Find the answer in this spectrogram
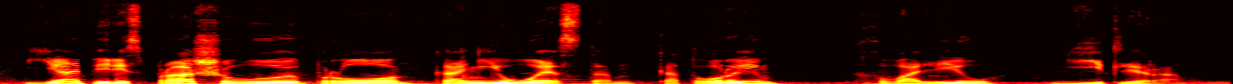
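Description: With music behind him, a man with a fairly high voice speaks very slowly, his pitch swinging very widely. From Vorkuta, northern Russia. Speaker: podcast host. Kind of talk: scripted narration.

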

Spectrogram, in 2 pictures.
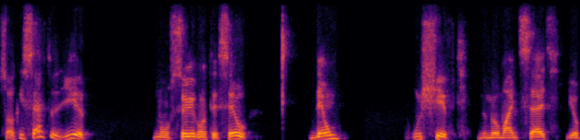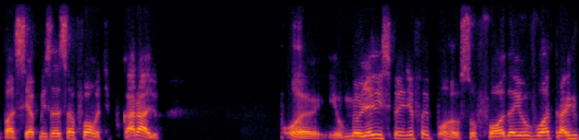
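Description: His intonation is lively, set in a high pitch. The man moves along at a fairly quick pace. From Natal, northeastern Brazil. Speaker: podcast host, former college soccer player. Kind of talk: casual chat. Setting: video call livestream.

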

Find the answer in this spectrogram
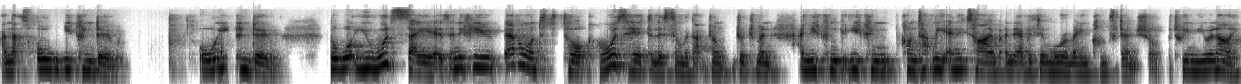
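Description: With ordinary pitch variation, a woman speaks at medium pitch in a normal speaking voice. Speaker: financial services trainer. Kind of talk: podcast interview.

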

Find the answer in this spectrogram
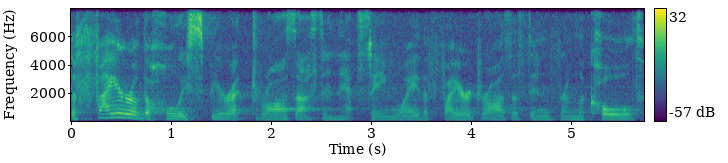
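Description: Woman in a Midwestern accent, fairly low in pitch, with ordinary pitch variation, audible room echo and noticeable background noise. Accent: American Midwest. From US Midwest, Michigan. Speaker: preacher. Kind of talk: sermon.

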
